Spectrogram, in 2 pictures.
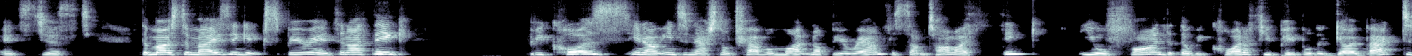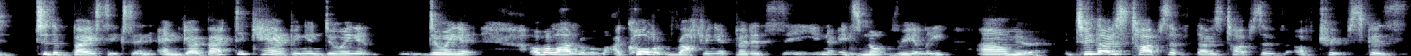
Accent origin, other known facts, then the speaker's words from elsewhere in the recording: Wollongong, New South Wales, Australia; And I'm from Wollongong originally, so down on the south coast of Sydney.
